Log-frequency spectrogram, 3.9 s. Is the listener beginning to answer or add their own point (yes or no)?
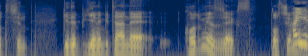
yes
